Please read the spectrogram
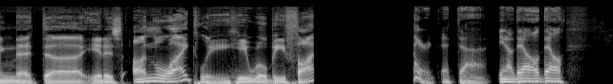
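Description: It's a speech clip with a playback stall and a catch-up at higher speed. At 3.13 s the speech cuts out and there's dead silence for about a second, until 4.15 s. That's most likely the player running dry of buffered data, or its playback thread getting blocked, so nothing reaches the output until it recovers. Then from 4.15 s to 6.04 s it plays the backlog at 1.5 times normal speed by resampling, so the talking rushes along and sounds noticeably chipmunky, up around seven semitones, before settling back to normal pace and pitch. That burst is the player clawing back most of the second it lost during the stall.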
